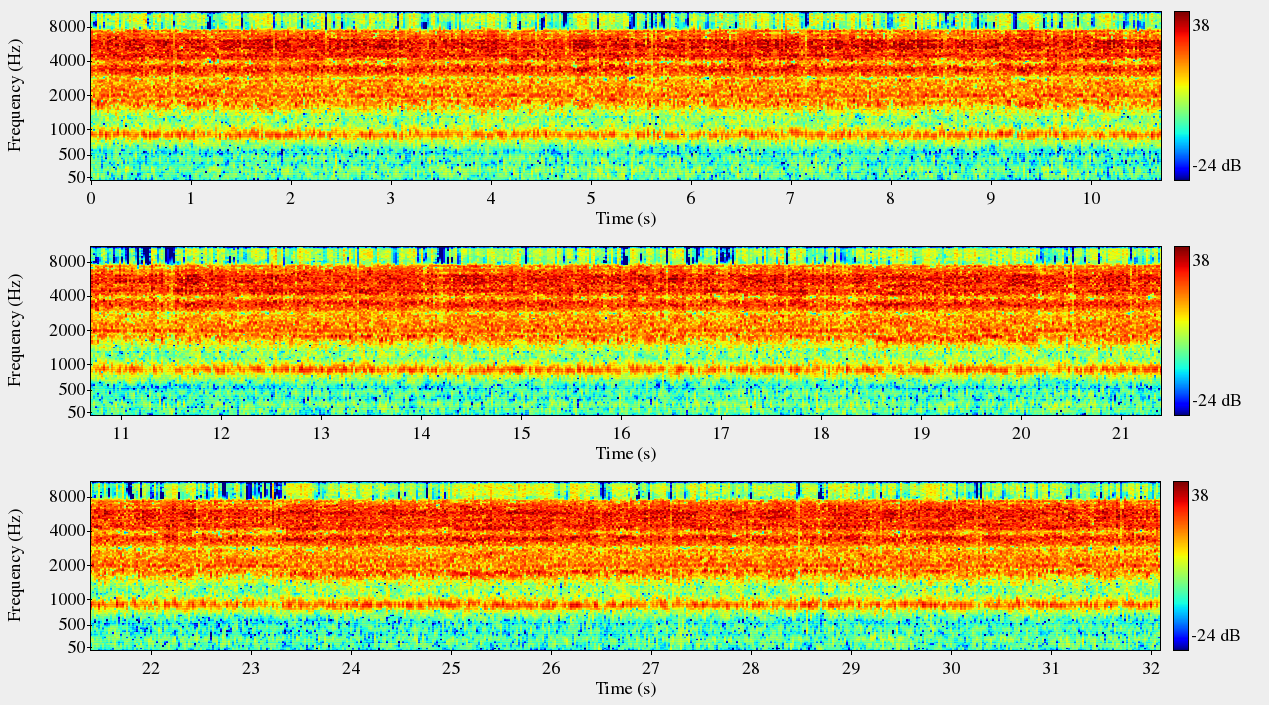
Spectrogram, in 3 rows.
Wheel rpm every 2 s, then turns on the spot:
240, 240, 230, 230, 230, 230, 230, 230, 230, 230, 230, 230, 230, 230, 230, 230.
none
